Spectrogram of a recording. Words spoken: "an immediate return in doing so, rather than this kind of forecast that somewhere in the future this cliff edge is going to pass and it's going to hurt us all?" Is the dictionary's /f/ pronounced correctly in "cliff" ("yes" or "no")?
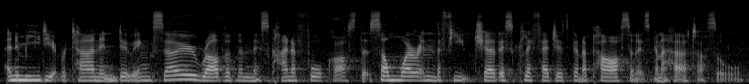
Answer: yes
